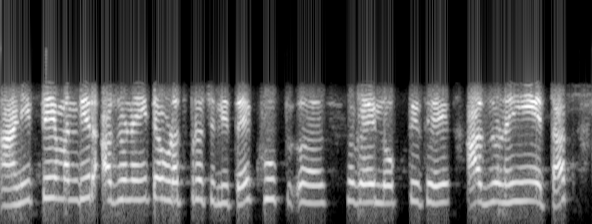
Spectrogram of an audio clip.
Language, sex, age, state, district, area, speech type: Marathi, female, 18-30, Maharashtra, Osmanabad, rural, conversation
